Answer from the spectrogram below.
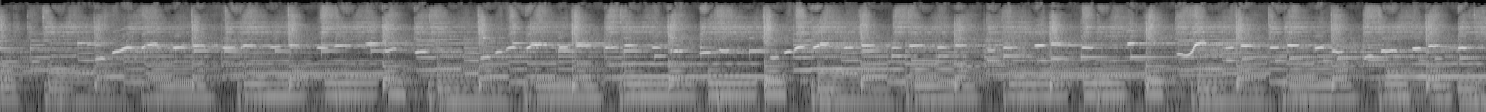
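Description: A bright, melodic whistle carries a catchy rock and roll tune, with sliding notes and short phrases riding over a steady, upbeat band accompaniment of bass, drums and guitar.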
